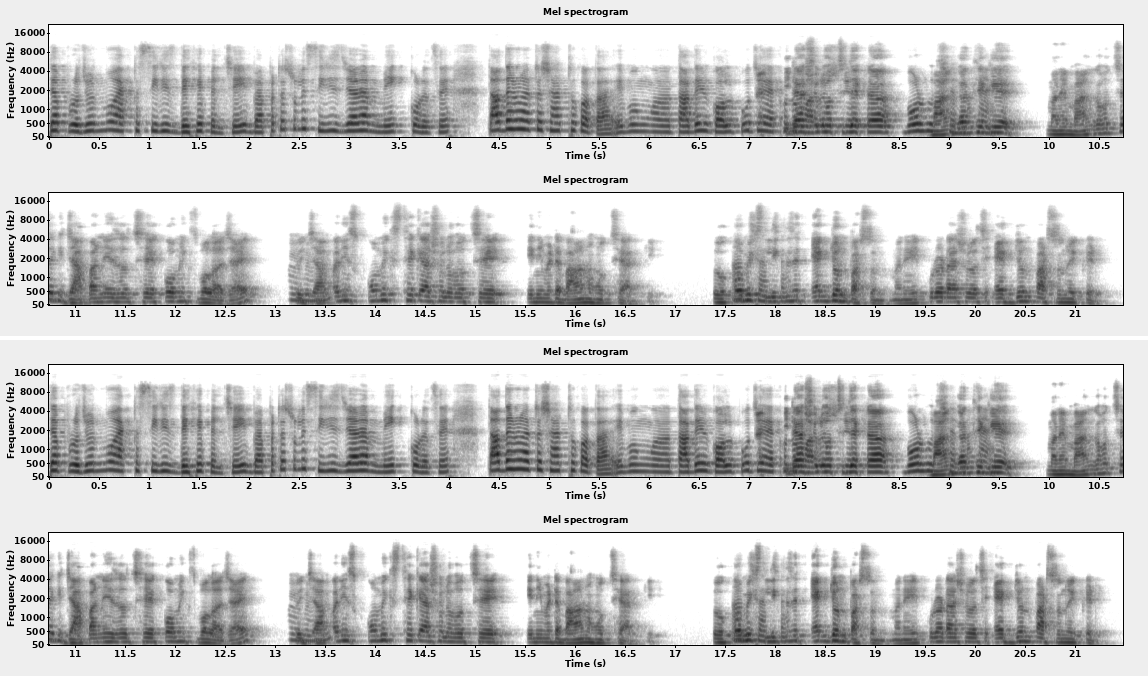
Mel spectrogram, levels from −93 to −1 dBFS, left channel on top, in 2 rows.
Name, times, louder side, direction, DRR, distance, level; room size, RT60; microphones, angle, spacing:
voice 1, 0.0-8.1 8.6-9.5 10.7-10.8 13.1-13.6 17.6-18.2, right 2 dB, 20° right, 9 dB, 0.8 m, -24 dB
voice 2, 7.3-8.4 8.8-9.6 10.0-12.8 13.2-15.2 15.5-16.6 17.4-21.2, right 2 dB, 80° right, 4 dB, 2.4 m, -25 dB
16.5 x 6.5 x 3.6 m, 0.37 s
head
